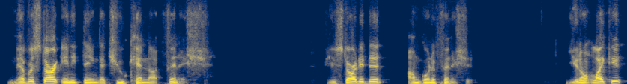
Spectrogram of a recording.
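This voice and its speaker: A man's voice: a little high, no echo, studio quality. A man hosting a livestream, talking in a stern, emphatic, lecturing way to his viewers. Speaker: livestream host. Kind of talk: unscripted livestream monologue.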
